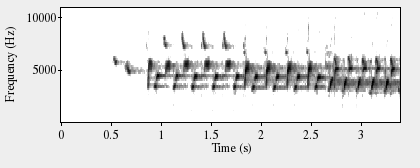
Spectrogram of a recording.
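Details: Continuous bright twittering of a European goldfinch in clean Malagueño style, recorded for training goldfinches: two brief lead-in notes, then a dense, rhythmic warbling trill running to the end.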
